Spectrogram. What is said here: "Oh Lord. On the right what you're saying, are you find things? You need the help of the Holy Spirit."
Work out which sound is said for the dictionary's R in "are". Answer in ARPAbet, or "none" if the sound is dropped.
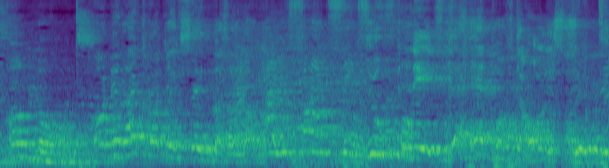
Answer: L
